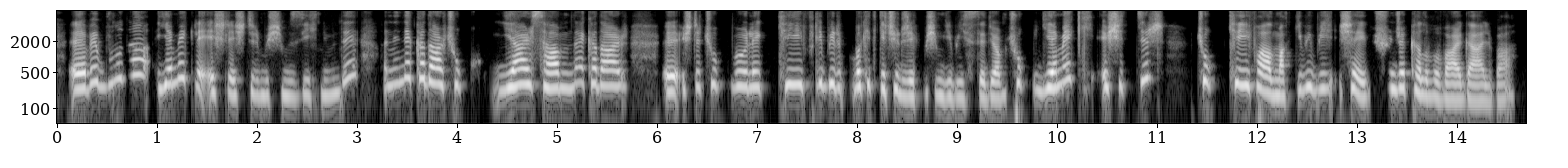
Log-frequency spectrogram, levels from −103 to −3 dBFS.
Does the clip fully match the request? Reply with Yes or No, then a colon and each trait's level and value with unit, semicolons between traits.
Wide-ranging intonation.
Yes: wide, 8.4 semitones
